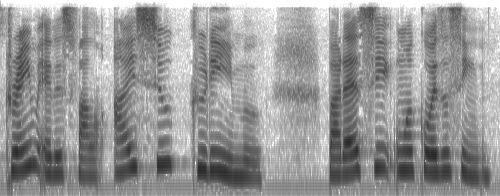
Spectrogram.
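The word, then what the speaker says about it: アイス: para falar sobre sorvete, que é o aisu. Aisu, na pronúncia em japonês. O que que acontece? Os japoneses adotaram a palavra ice cream, né, do inglês, mas com o jeitinho deles mesmo de falar. Em vez de falar ice cream, eles falam aisu cream.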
